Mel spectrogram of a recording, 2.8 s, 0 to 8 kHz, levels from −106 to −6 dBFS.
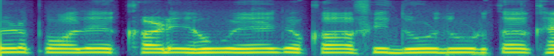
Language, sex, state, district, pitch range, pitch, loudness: Hindi, male, Haryana, Rohtak, 200-205 Hz, 200 Hz, -12 LUFS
